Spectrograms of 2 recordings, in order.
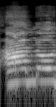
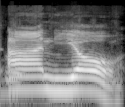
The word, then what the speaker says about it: año: And I'd like to say Feliz Ano Nuevo. Now, I got it right, Sean. I think. I know you butchered it up. It's año. It's año, not ano.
